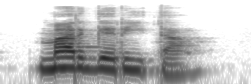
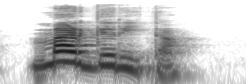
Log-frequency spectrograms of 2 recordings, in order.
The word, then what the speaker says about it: margherita: Podobna zasada dotyczy wymowy wspomnianej wcześniej pizzy margherita. W nazwie margherita literka H znajduje się pomiędzy literkami G a E i wymusza na nas twardą wymowę. Margherita, a nie margherita.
